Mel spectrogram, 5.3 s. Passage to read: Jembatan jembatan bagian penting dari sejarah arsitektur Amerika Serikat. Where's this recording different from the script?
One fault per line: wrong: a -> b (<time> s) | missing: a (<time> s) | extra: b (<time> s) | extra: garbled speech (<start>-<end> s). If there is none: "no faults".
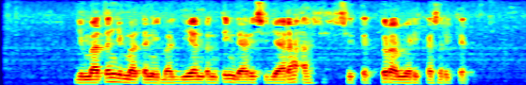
no faults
